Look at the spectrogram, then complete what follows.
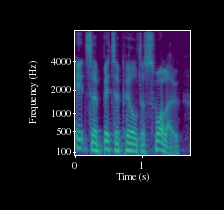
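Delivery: ordinary talk, nothing marked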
